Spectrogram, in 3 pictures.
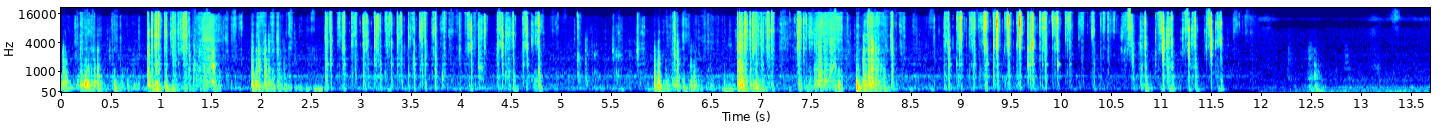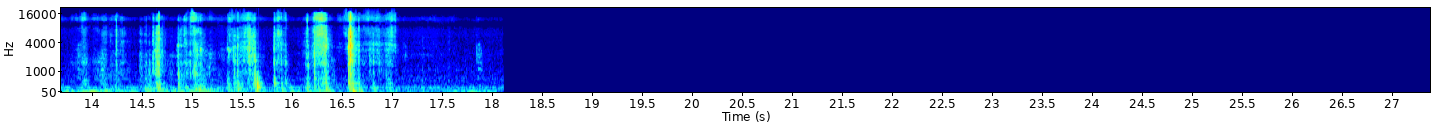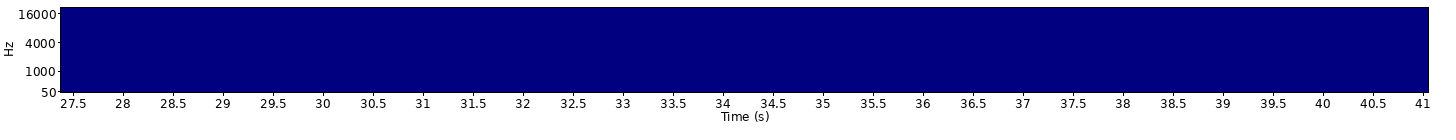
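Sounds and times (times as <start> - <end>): cards being shuffled: 0.1 - 4.8, 5.8 - 11.6.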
